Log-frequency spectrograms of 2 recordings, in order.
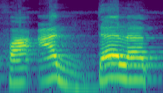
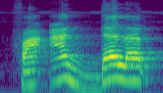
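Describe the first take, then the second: No difference in how they are said.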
